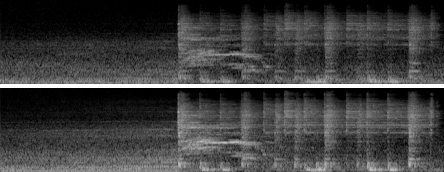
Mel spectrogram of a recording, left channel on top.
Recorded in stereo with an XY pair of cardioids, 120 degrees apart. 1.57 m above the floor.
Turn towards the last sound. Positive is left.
turn(degrees=-65)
